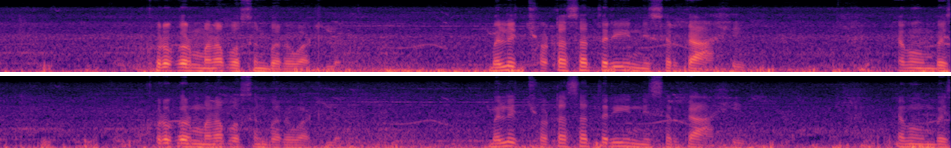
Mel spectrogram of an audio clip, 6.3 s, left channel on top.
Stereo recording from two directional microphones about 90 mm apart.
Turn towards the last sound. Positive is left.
turn(degrees=20)  # may be behind; listen again after turning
